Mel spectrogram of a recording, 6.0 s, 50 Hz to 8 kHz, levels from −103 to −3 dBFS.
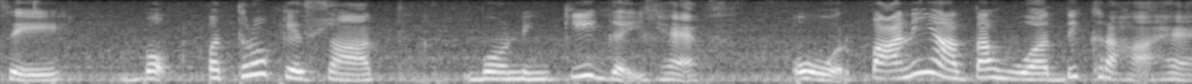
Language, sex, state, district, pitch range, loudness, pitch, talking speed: Hindi, female, Himachal Pradesh, Shimla, 230-330 Hz, -14 LUFS, 260 Hz, 150 wpm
